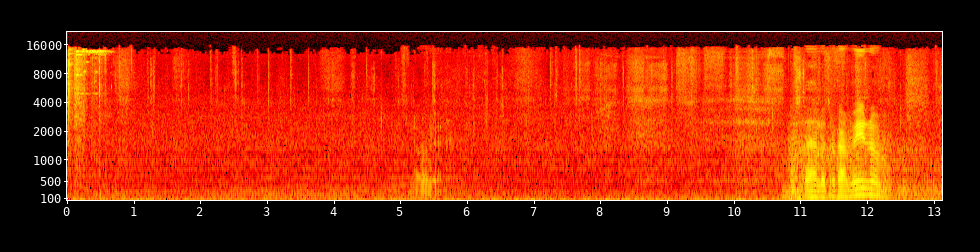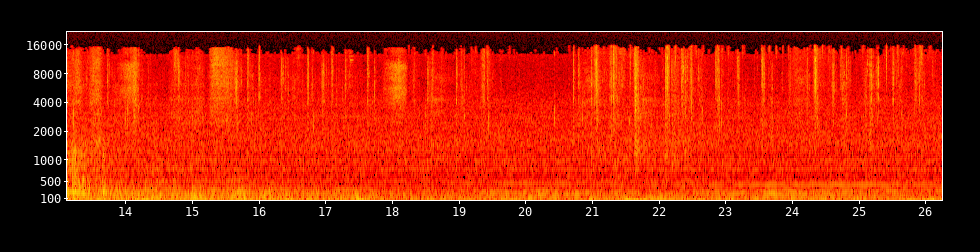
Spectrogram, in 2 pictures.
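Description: Footsteps shuffle slowly on a hard floor.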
